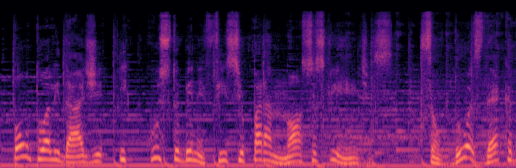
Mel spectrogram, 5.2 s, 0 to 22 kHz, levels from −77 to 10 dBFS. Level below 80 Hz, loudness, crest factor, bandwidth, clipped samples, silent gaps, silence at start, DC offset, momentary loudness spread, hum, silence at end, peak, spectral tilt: -30 dBFS; -18 LUFS; 14 dB; 17 kHz; under 0.1%; none; 0 s; under 0.1%; 6 LU; none; 0 s; -4 dBFS; -6 dB/octave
